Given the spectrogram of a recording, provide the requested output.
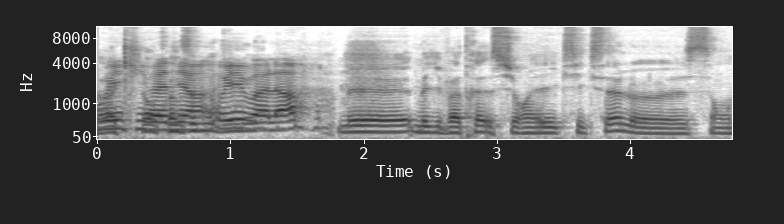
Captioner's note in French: rire; rire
